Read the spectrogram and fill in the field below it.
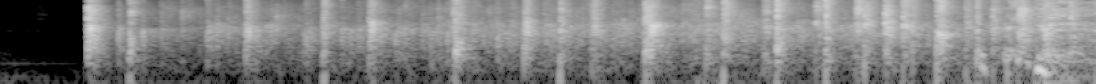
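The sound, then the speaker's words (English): Clapping breaks out suddenly after a moment of silence, sharp hand claps repeating steadily and growing denser and louder, with no voices. “Slow clap right here.”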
